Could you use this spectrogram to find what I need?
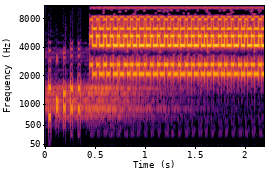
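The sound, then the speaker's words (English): A quick run of five short electronic beeps gives way to a loud, sustained warbling phone ringtone, clear with no voices. “You guys, it's time to phone a friend.”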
